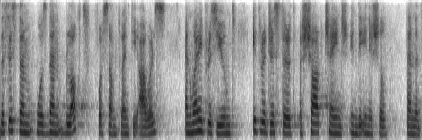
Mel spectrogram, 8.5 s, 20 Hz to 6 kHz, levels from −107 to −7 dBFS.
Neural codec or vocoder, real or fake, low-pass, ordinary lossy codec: none; real; 5.4 kHz; Opus, 16 kbps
